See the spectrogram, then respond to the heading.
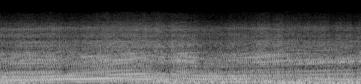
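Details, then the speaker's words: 1981 Honda CX500 on a 54°F November commute, helmet microphone, pulling away from a stop sign. Revs climb, then sag briefly, needing a lot of throttle to get going. Hesitation on acceleration from a stop; better once warmed up. Cause not confirmed. "So here we go off of a stop sign. I got to really rev it up to get it to go."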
